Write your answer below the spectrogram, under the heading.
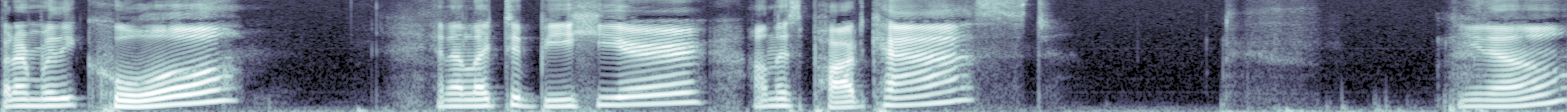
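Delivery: put-on uptalk, every phrase rising at the end. Playing an annoying podcast guest: put-on uptalk, rising inflection. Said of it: "talk with a high inflection at the end".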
